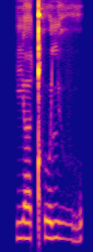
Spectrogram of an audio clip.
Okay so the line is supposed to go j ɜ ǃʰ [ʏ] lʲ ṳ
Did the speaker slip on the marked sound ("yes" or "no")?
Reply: yes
